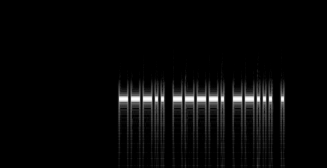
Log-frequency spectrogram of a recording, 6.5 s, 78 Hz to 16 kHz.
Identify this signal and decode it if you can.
Morse code, heard as a keyed tone, about 24 wpm, 700 Hz. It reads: 897E
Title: Speed-Racing - Four Letter-Number Combinations - 20wpm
